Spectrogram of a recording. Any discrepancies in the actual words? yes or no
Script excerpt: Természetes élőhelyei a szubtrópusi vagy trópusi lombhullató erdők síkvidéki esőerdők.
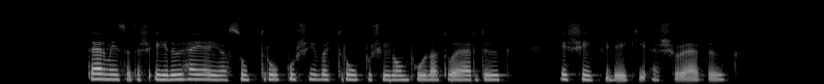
yes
